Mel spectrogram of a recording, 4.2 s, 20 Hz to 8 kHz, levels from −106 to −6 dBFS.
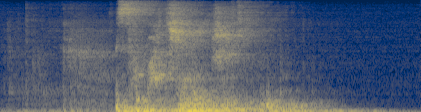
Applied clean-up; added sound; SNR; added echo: none; none; none; reverberation time 1.0 s.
